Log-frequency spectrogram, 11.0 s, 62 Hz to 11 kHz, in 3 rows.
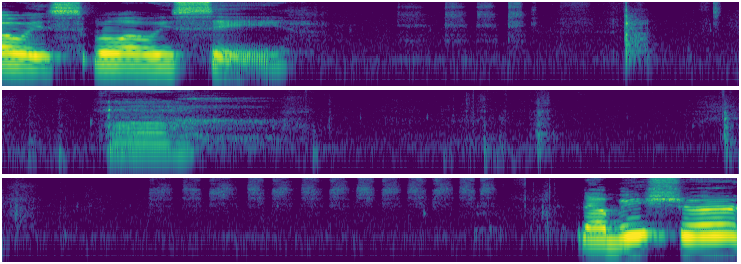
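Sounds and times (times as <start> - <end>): marker scratching on paper: 2.0 - 2.7, 8.1 - 10.0.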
